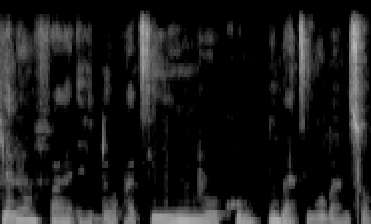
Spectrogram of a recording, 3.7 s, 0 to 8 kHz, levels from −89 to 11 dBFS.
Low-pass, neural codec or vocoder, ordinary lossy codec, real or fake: 7.2 kHz; none; none; real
